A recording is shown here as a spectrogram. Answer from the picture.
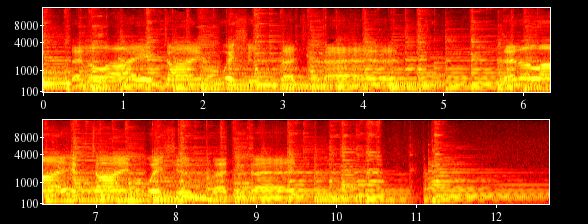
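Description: A man singing a country song to his own strummed acoustic guitar. About ten and a half seconds in, the singing and playing break off, then a last chord is strummed and left to ring, fading away.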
